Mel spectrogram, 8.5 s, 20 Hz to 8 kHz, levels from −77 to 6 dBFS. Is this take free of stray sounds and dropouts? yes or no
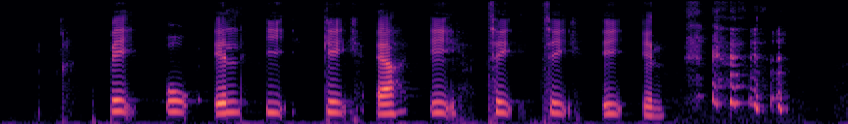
no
